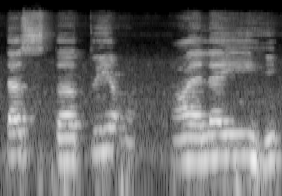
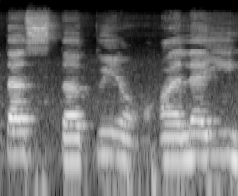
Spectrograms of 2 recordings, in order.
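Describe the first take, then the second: Both takes have the same delivery.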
